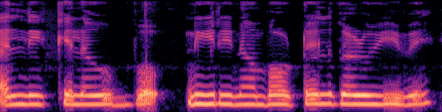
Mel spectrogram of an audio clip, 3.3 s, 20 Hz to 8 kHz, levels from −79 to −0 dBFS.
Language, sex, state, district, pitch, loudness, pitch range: Kannada, female, Karnataka, Bidar, 240 Hz, -16 LUFS, 235-245 Hz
